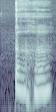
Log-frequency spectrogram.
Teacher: the so-called glottal stop that is the word is pronounced with a short break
